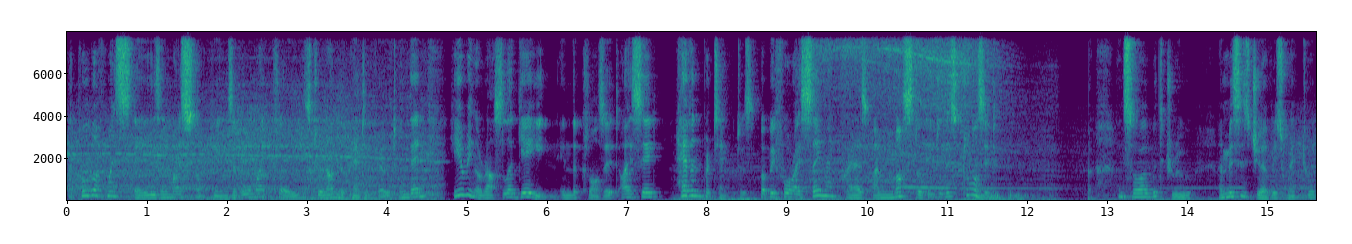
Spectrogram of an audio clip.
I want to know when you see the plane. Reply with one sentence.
The plane can be heard from 0.0 to 4.8 s and from 7.5 to 15.5 s.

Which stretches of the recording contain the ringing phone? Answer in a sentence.
The ringing phone can't be heard in this clip.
